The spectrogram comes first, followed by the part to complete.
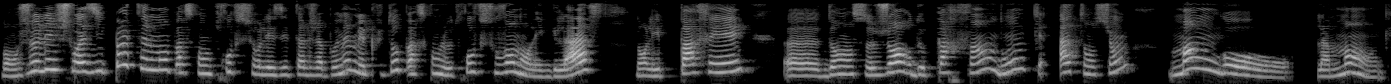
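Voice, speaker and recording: A woman's voice: sits high, lively intonation, measured pace, dull audio. A woman teaching a beginner language lesson, patiently leading repeat-after-me drills and cheering the listener on. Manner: patient, encouraging, addresses the listener informally.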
